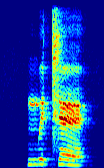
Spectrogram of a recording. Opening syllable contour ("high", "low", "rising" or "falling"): high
